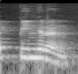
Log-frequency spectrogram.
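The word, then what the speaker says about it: 病人: पिंग रन मतलब patient, इसे हम कैसे बोलेंगे, पिंग रन। चाइनीज के अंदर बी को हम पी के तौर पर प्रोनाउंस करते हैं।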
